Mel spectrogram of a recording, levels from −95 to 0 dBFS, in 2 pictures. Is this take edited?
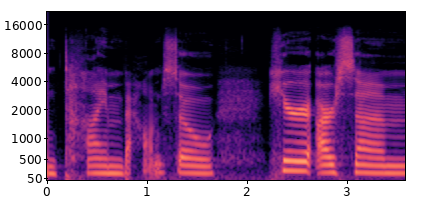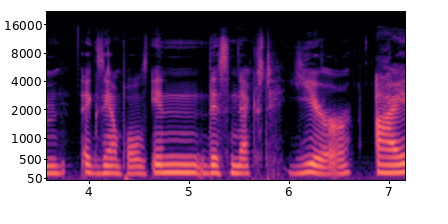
yes; 1 cut; at 4.6 s

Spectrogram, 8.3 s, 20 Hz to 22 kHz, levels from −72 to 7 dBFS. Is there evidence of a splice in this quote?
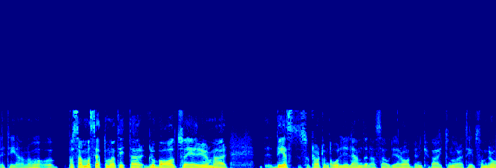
yes; 1 cut; at 5.5 s

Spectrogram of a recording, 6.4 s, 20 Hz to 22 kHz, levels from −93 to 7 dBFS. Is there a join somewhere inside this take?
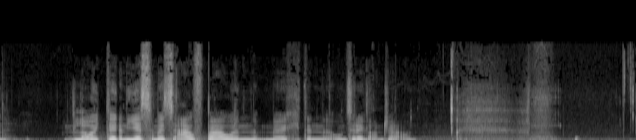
yes; 2 cuts; at 1.2 s, 3.7 s

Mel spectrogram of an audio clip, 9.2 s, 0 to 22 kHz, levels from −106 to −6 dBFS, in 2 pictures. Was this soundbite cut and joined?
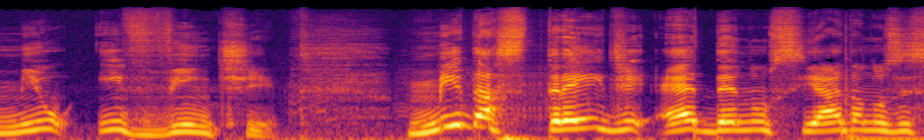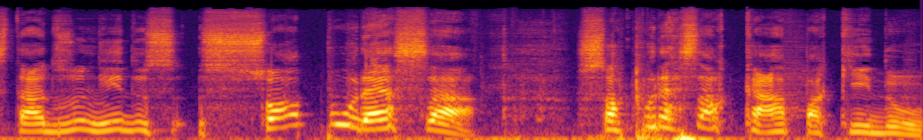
no; 0 cuts

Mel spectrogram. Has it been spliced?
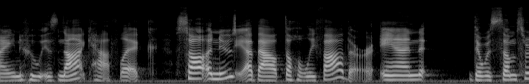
yes; 2 cuts; at 1.7 s, 2.4 s

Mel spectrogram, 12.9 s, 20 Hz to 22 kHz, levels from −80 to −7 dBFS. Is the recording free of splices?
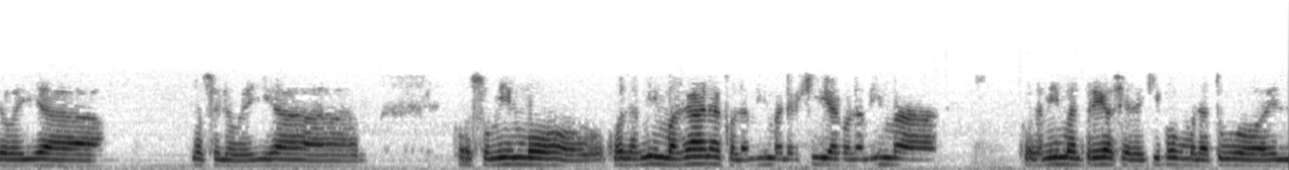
yes; 0 cuts

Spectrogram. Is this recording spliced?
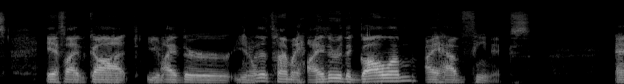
yes; 5 cuts; at 1.6 s, 2.5 s, 3.0 s, 4.2 s, 4.6 s

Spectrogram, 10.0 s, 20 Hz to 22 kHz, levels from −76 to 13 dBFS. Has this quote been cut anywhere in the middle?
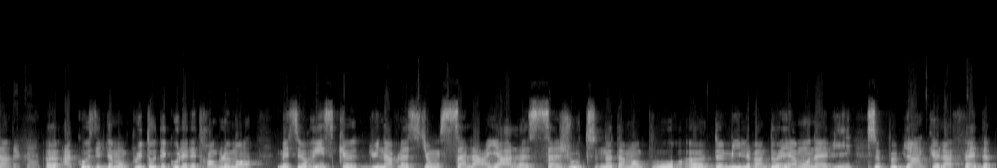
yes; 1 cut; at 8.7 s

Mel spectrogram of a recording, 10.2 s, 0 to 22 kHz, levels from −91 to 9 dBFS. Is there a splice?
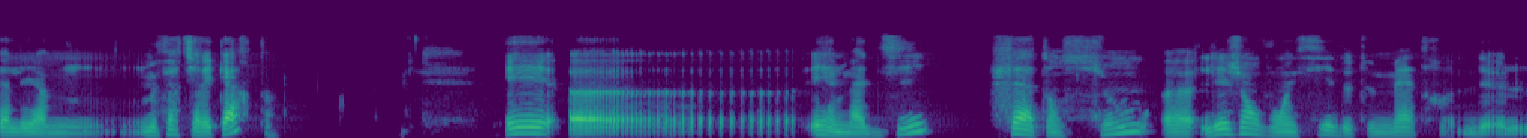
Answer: no; 0 cuts

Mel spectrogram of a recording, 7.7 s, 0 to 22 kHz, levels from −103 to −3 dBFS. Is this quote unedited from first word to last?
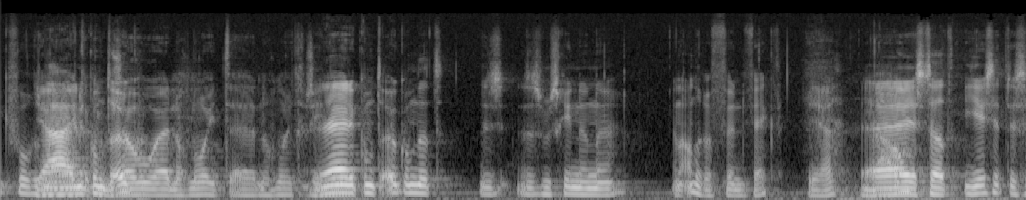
yes; 0 cuts

